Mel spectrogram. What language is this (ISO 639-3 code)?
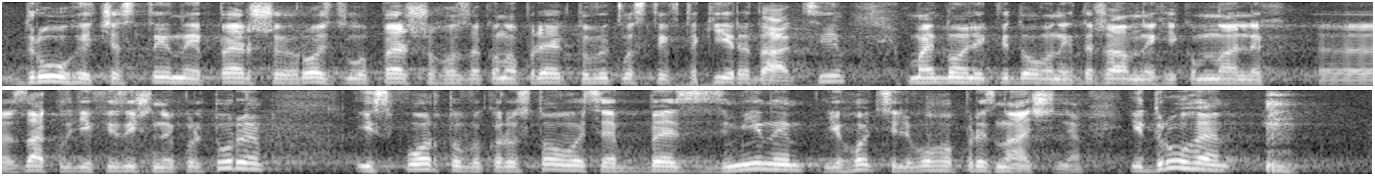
ukr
